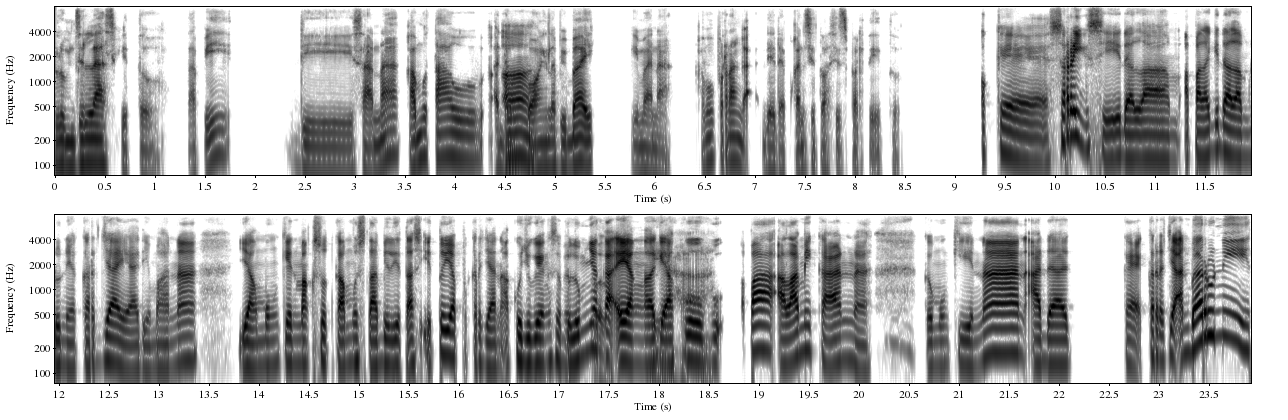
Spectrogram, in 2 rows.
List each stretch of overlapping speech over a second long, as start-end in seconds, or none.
17.0-18.5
